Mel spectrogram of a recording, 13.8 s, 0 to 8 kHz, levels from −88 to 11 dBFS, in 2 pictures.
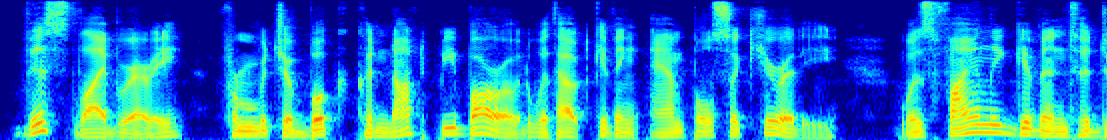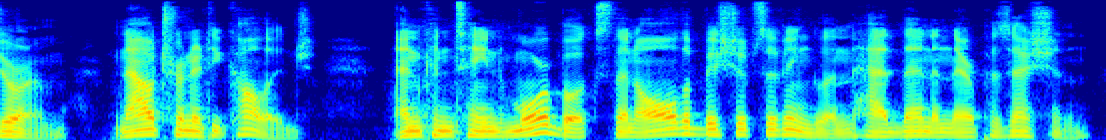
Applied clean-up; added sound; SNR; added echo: none; none; none; none.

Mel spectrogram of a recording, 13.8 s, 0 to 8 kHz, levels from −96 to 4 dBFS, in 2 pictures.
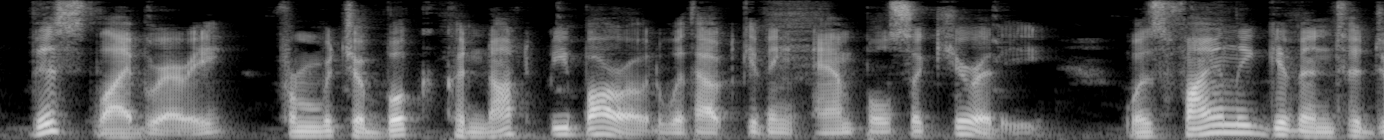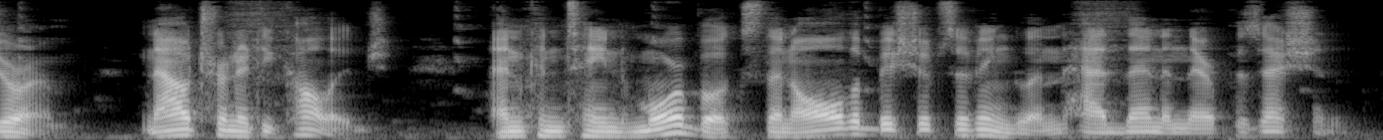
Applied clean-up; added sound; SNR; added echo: classical method log-MMSE.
